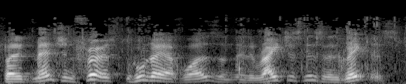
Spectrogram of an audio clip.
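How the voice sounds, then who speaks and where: A man with gives a religious lecture as a rabbi, reading and explaining texts deliberately and repeating phrases for emphasis. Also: mid-range voice, very animated, background noise. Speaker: rabbi giving a Torah lesson.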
